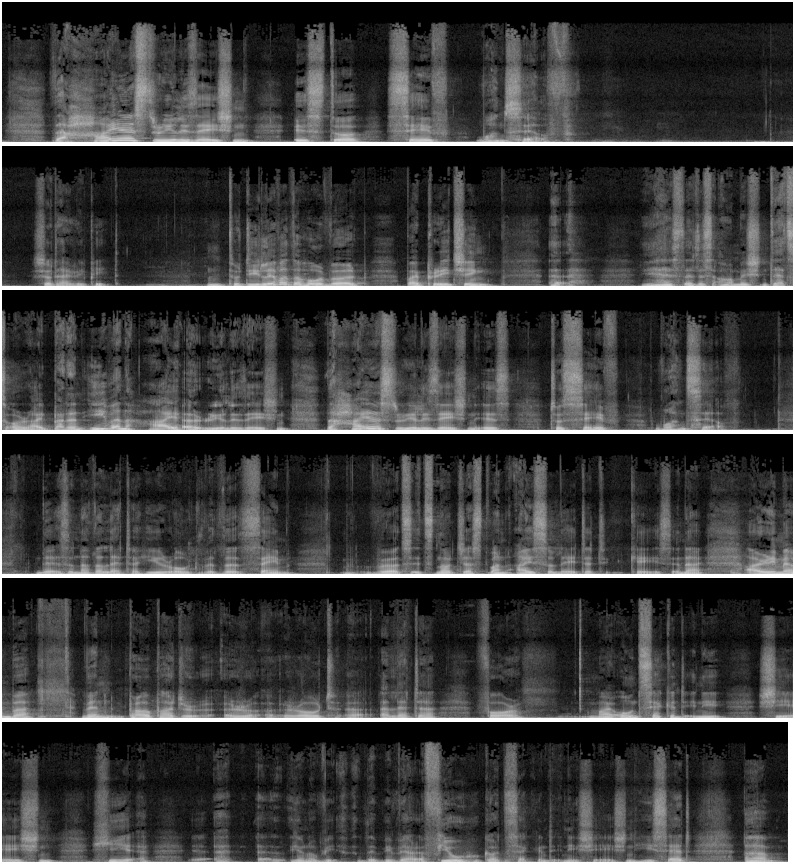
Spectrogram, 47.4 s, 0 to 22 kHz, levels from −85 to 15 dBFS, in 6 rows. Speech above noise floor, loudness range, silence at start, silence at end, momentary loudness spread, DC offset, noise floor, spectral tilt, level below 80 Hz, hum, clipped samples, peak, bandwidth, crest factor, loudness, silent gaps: 30 dB; 7 LU; 0 s; 0 s; 15 LU; 0.1%; -44 dBFS; -5.5 dB/octave; -36 dBFS; none; under 0.1%; 0 dBFS; 19 kHz; 14 dB; -15 LUFS; none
